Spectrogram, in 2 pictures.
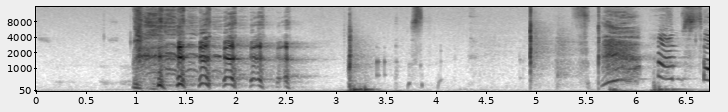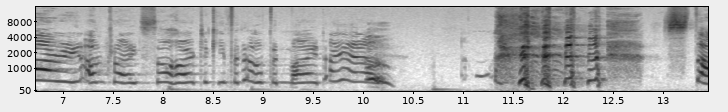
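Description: A young man laughs loudly and heartily close to a microphone.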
